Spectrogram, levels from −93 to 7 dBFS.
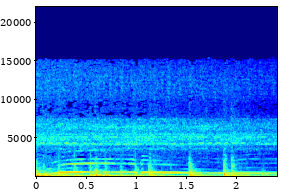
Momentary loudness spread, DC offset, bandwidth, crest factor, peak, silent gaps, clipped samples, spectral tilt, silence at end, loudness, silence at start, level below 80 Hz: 5 LU; under 0.1%; 15.5 kHz; 16 dB; -12 dBFS; none; under 0.1%; -6.5 dB/octave; 0 s; -30 LUFS; 0 s; -38 dBFS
